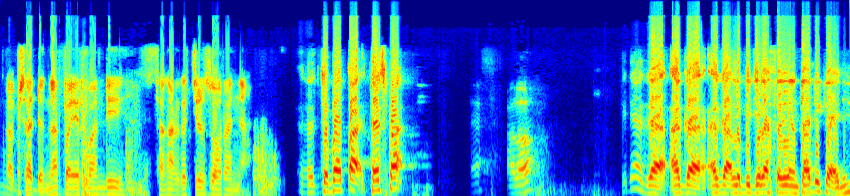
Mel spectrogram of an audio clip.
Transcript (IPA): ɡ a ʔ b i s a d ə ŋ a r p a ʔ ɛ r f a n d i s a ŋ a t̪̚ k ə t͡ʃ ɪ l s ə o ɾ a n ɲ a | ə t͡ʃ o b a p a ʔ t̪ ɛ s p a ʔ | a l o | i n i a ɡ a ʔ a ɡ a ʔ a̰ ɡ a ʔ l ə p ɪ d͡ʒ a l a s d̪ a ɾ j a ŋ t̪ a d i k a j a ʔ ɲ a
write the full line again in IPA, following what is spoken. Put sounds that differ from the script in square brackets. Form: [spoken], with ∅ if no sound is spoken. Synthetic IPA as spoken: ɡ a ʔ b i s a d ə ŋ a r p a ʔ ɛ r f a n d i s a ŋ a t̪̚ k ə t͡ʃ ɪ l s ə o ɾ a [ŋ] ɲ a | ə t͡ʃ o b a p a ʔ t̪ ɛ s p a ʔ | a l o | i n i a ɡ a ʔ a ɡ a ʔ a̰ ɡ a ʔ l ə [b] ɪ d͡ʒ [ə] l a s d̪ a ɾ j a ŋ t̪ a d i k a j a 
